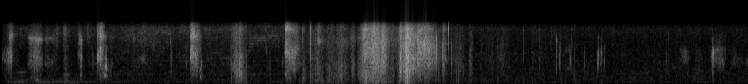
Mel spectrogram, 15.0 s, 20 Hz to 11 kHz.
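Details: Baby sneezing in a run of short, sharp sneezes with snuffly breaths between; she always sneezes 3-4 times in a row, gets chills and wiggles her arms.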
